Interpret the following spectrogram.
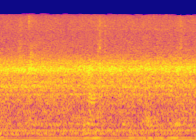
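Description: Steady background noise: a constant low hum under an even hiss, with no distinct events.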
